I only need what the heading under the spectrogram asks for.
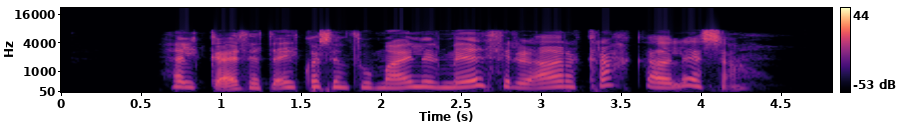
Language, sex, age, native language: Icelandic, female, 50-59, Icelandic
